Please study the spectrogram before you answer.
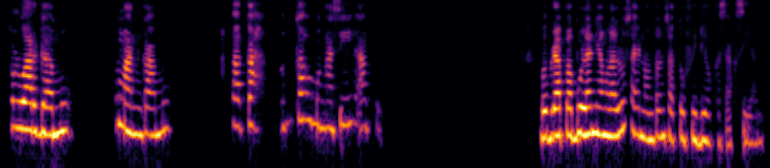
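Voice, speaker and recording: A woman pastor preaching a sermon, animated and full of rhetorical questions. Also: fairly high pitch, normal speed, pauses often, dry recording. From Indonesia.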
